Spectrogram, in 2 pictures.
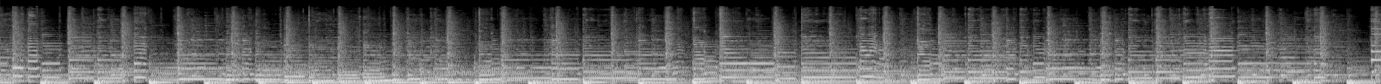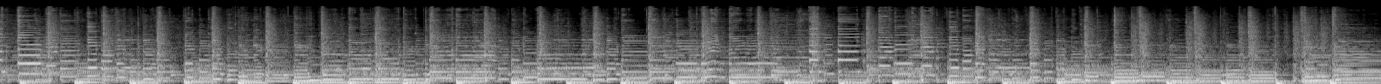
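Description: Instrumental background music with a quick run of plucked string notes, likely acoustic guitar, over a moving bass line, playing without a break.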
